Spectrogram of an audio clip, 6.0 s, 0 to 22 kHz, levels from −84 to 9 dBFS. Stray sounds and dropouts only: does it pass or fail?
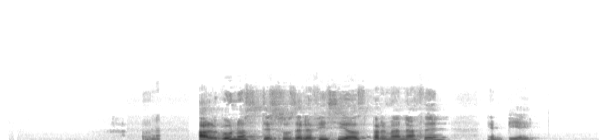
fail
